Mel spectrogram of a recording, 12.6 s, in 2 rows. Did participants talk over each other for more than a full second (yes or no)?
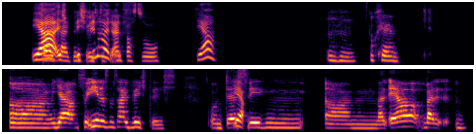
yes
